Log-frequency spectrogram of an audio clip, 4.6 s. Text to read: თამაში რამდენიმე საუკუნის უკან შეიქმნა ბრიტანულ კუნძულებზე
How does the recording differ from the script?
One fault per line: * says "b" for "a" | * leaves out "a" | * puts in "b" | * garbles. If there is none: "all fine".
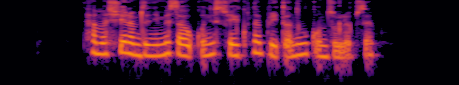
* leaves out "უკან"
